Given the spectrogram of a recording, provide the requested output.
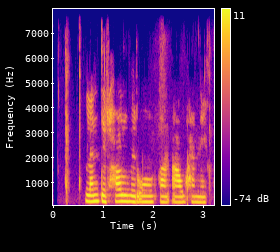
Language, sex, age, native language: Icelandic, female, 9, Icelandic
